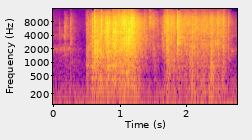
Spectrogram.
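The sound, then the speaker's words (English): Crisp papery rustling as a deck of tarot cards is reshuffled after the cards touched the ground, one long loud riffle followed by a second, softer shuffling pass with fine clicking edges; no voices. “Let me get a quick shuffle since they did touch the ground, okay?”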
